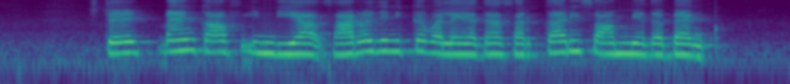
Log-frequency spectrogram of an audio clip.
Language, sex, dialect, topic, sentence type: Kannada, female, Coastal/Dakshin, banking, statement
